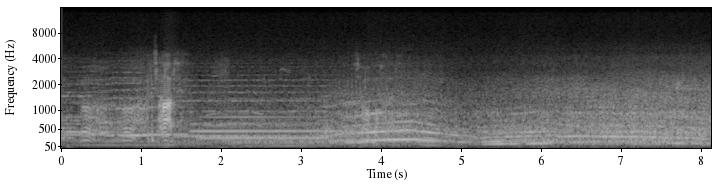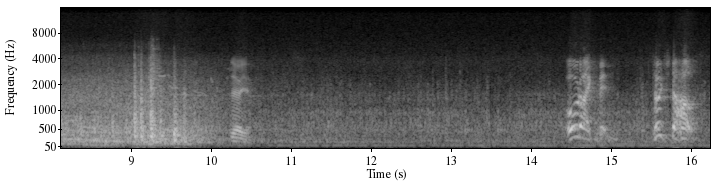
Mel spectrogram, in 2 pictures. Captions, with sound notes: Oh, oh, it's hot. It's awful hot. (jeep engine humming) Delia? - All right, men. Search the house.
